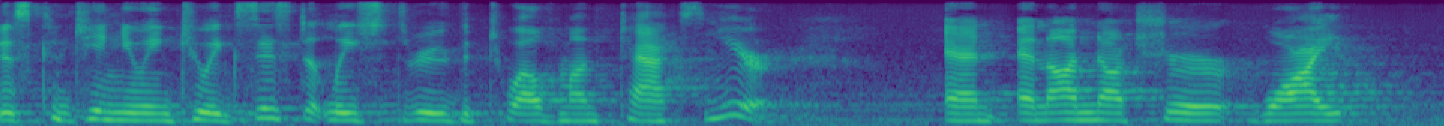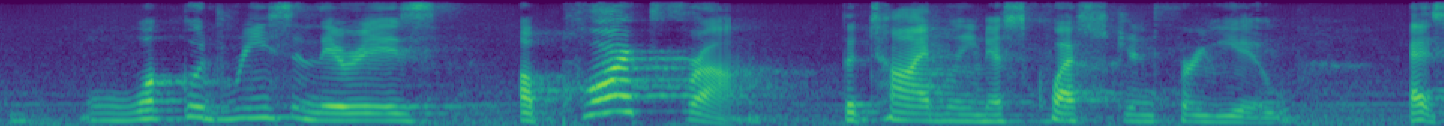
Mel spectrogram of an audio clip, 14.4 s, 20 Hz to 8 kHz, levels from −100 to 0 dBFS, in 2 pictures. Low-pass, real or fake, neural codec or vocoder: 7.2 kHz; fake; codec, 16 kHz, 4 kbps, X-Codec, HuBERT features, trained on balanced general audio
